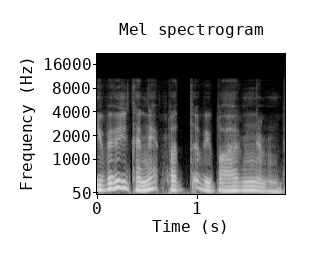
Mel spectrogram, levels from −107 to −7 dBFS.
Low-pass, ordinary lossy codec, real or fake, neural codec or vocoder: none; none; fake; autoencoder, 22.05 kHz, a latent of 192 numbers a frame, VITS, trained on many speakers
